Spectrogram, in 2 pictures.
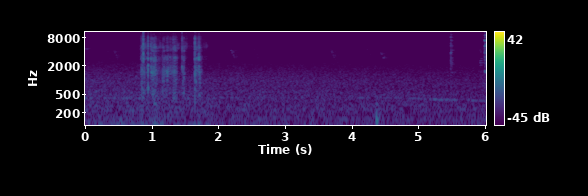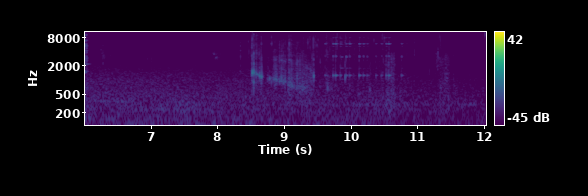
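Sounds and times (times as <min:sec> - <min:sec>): person chewing crunchy salad: 0:08.4 - 0:12.0.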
